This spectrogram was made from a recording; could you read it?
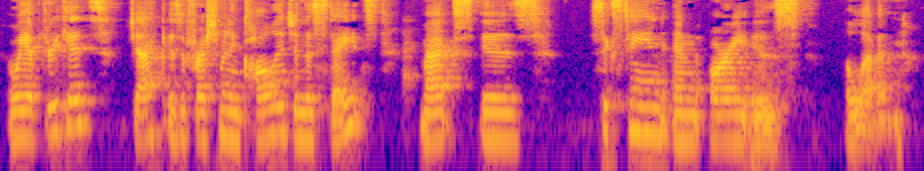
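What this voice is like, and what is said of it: Slight Southern American accent. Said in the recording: “you definitely have a little bit of a Southern accent there”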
